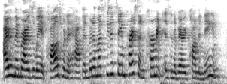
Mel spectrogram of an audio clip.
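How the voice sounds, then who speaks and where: A woman's voice: high voice, racing, fairly bright tone. A woman voicing a practical, inquisitive mother of a schoolgirl in a read-aloud story. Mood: curious.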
